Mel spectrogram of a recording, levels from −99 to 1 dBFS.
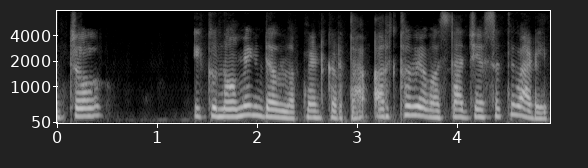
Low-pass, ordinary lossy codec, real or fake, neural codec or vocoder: none; none; fake; codec, 16 kHz, 2 kbps, FreqCodec, smaller model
